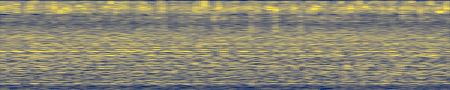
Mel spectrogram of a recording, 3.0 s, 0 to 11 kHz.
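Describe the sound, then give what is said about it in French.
A woodworking jointer-planer runs at 7000 rpm, with a four-knife cutterhead, a feed table and a 50 cm planing width. It gives a constant, steady whirring hum with a fixed tonal whine and no speech. “La machine, elle tourne à 7000 tours en minute. On lui reconnaît une largeur de dégauchissage de 50 cm.”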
